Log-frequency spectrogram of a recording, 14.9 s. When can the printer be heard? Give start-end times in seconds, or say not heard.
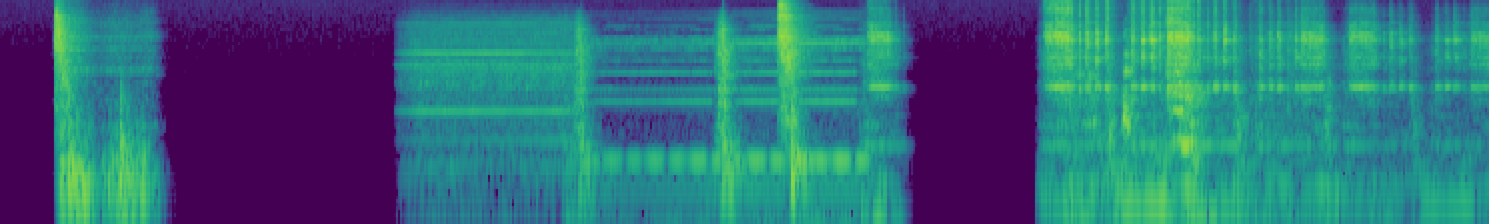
4.0-9.0, 10.4-14.8.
